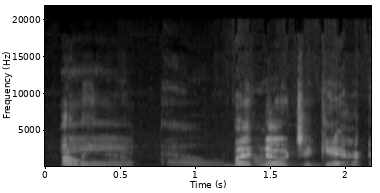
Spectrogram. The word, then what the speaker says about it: Alina: Arena? How do we spell that? Alina. It's Alina.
